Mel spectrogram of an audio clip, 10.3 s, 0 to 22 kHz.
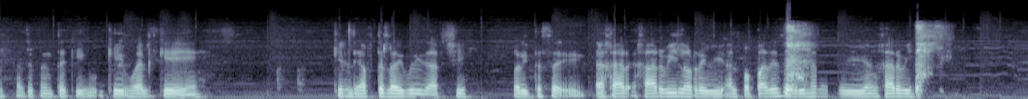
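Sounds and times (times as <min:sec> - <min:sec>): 
speech: 0:00.0 - 0:02.1, 0:03.3 - 0:09.6
person sneezing: 0:07.8 - 0:08.2, 0:09.2 - 0:09.6.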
